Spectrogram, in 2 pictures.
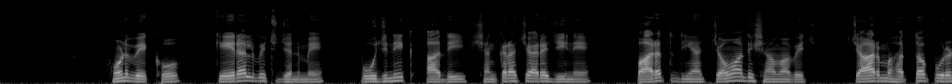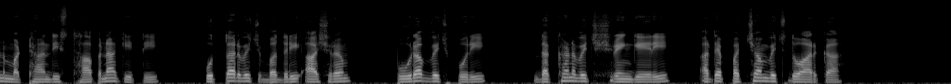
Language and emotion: Punjabi, neutral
